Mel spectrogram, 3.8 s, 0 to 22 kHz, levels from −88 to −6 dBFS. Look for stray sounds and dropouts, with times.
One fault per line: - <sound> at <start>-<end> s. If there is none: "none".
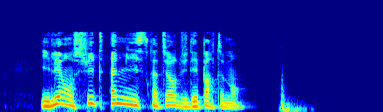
- thud at 2.8-3.2 s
